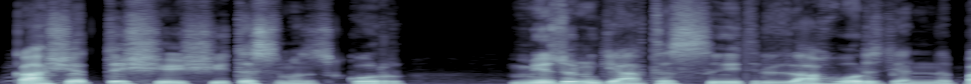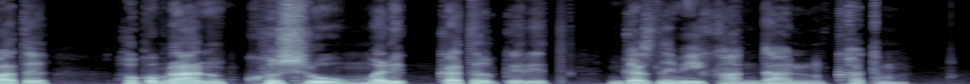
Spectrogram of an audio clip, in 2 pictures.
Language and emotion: Kashmiri, neutral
